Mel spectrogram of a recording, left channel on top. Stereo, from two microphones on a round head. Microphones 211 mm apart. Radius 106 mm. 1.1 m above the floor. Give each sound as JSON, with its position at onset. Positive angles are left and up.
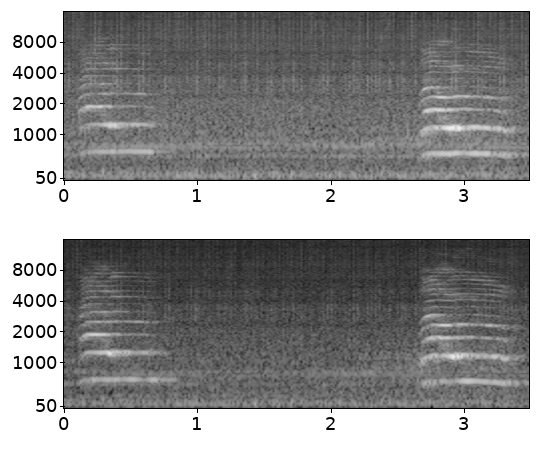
{"t": 0.1, "sound": "a cat meowing", "side_deg": 70, "distance_m": 1.7}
